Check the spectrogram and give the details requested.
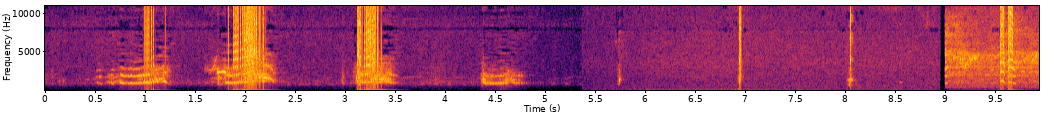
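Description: Eurasian coot giving four loud, nasal, explosive calls in quick succession, then a quieter stretch with sharp clicks and a rush of noise at the end.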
